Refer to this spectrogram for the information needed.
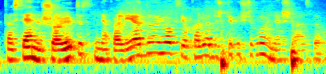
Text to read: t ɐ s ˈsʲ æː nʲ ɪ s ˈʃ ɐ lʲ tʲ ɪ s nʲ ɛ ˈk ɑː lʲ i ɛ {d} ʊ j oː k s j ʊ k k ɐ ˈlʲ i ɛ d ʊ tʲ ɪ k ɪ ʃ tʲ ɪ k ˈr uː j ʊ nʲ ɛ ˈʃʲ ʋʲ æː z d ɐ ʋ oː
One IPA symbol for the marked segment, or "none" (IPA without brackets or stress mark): d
